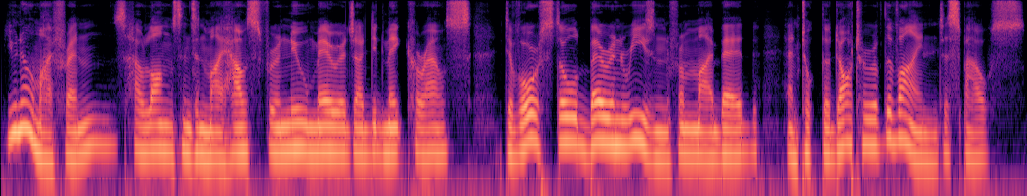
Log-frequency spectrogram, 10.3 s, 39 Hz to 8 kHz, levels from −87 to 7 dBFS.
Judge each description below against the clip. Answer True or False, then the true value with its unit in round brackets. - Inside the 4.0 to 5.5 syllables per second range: True (4.9 syllables/s)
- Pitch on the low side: True (130 Hz)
